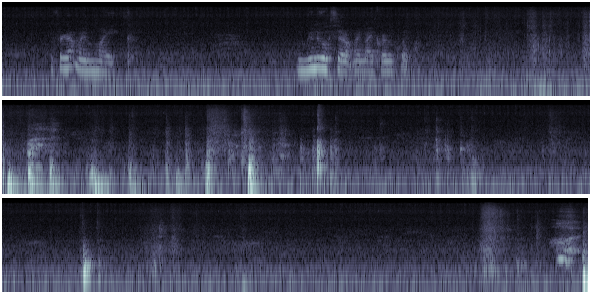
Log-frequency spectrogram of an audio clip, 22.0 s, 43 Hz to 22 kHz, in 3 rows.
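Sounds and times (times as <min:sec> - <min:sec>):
shuffling: 0:04.7 - 0:10.9.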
